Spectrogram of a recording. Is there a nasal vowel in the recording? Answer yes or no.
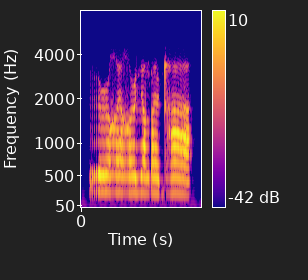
no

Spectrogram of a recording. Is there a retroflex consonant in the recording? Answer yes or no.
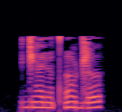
yes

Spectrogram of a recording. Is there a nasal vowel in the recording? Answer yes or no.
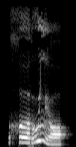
no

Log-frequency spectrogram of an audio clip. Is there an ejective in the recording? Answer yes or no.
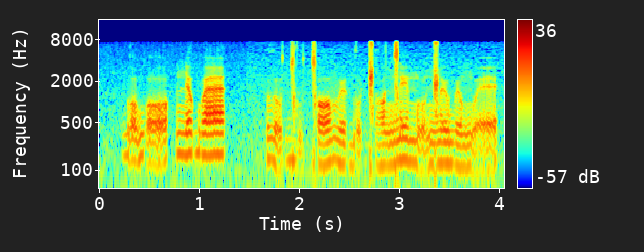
no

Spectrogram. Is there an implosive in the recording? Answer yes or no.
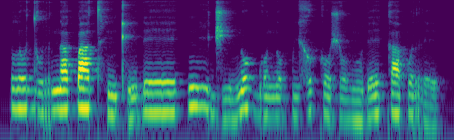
yes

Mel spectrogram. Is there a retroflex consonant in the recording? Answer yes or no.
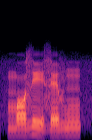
no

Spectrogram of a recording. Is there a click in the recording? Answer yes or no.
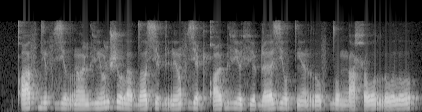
no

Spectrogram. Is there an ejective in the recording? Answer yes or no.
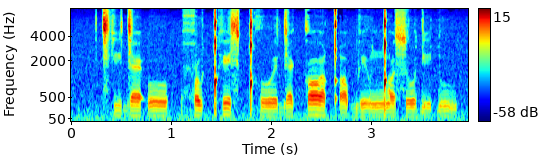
yes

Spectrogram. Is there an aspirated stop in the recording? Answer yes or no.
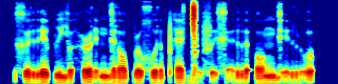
yes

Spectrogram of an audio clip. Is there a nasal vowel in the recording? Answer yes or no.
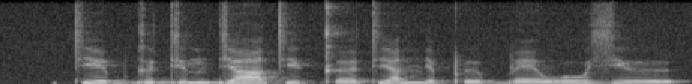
no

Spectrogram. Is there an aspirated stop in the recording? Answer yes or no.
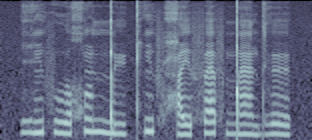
yes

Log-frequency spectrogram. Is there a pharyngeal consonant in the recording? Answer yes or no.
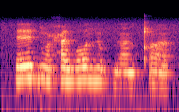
yes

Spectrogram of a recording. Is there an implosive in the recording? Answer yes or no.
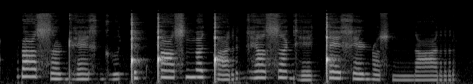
no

